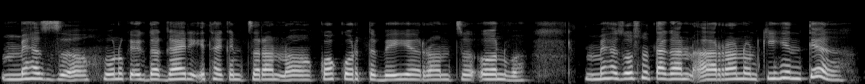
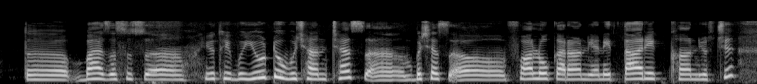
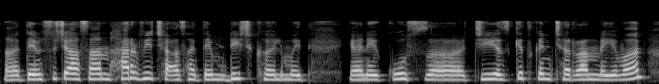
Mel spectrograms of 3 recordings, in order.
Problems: background sounds at intervals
